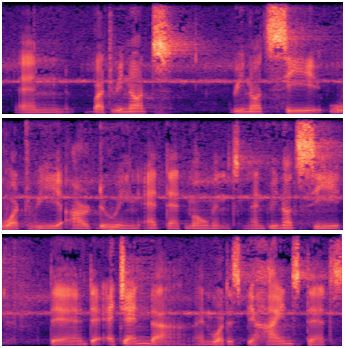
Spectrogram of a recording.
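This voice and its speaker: A man with a non-native accent and a very deep, low pitch, speaking very slowly in a flat monotone amid noticeable background noise. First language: not English. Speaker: interpreter for a meditation teacher. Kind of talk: translated dharma talk Q&A. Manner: halting, repeats words.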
